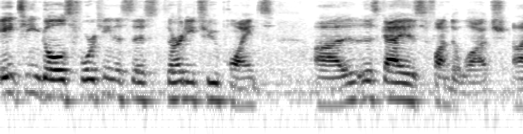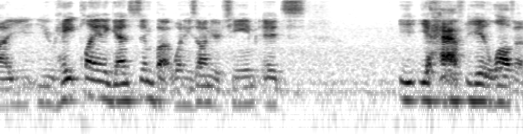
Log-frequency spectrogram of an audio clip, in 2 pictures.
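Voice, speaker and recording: Male speech at a medium pitch, with ordinary pitch variation. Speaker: hockey commentator. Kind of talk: casual video analysis. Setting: on camera at home with whiteboard. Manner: fast.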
